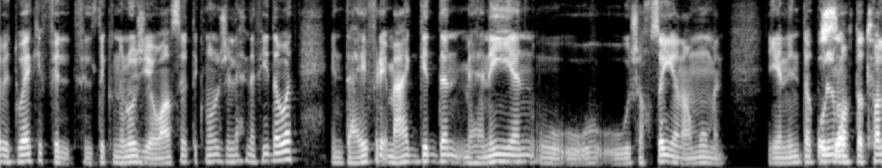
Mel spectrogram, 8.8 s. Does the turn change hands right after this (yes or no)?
no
